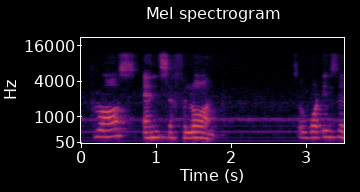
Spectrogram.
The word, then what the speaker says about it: prosencephalon: Prosencephalon, mesencephalon. No, just please listen my pronunciation.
